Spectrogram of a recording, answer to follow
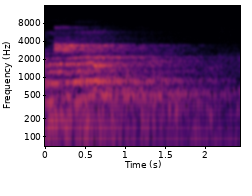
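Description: Referee's whistle, one shrill blast signalling the serve. It rings on in the hall and fades away over about a second and a half.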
